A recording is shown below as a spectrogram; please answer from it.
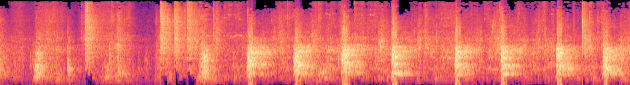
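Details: German Shepherd barking during bite work training: sharp, harsh barks in irregular bursts at first, then steadier, roughly one every half second to second, with a few faint yips between.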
